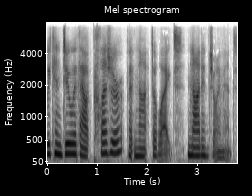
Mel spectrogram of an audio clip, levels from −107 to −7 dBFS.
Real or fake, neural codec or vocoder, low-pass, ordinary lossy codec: fake; codec, 16 kHz, about 1 kbps, DyCAST, with the encoder's durations; 7.2 kHz; AAC, 32 kbps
